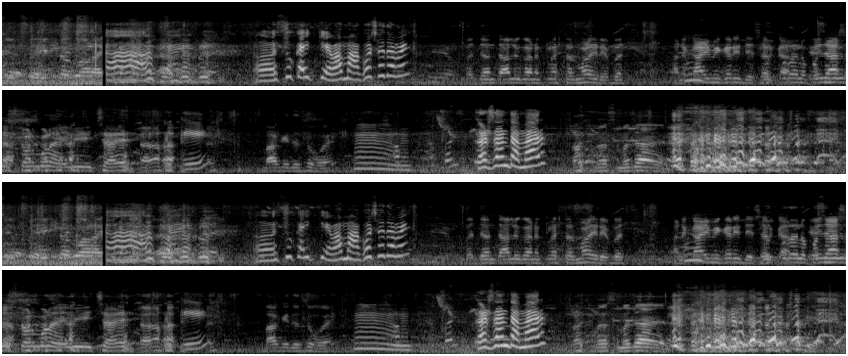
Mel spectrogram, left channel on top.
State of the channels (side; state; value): both; normal; correlation 0.74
